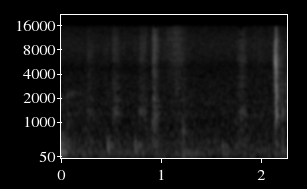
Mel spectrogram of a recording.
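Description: Felt-tip Sharpie marker drawing on paper: a few faint, short strokes and scratches.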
